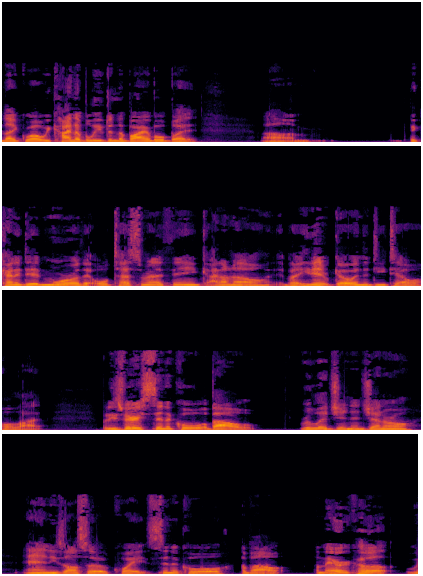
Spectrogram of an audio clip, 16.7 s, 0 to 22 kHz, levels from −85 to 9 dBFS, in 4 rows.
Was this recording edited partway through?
yes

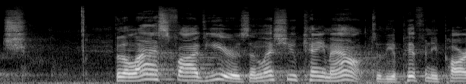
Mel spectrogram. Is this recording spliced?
yes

